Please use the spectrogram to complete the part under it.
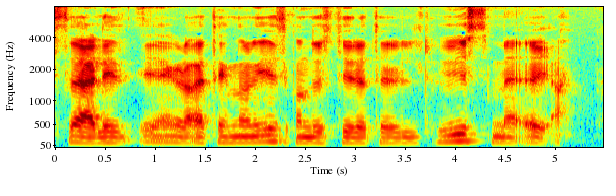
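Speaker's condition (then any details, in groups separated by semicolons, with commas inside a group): ALS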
